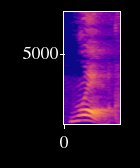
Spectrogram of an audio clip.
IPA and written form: ɹɑk (rock)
